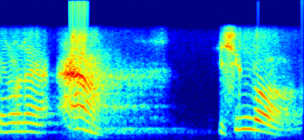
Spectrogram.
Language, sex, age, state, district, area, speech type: Manipuri, male, 60+, Manipur, Kakching, rural, conversation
